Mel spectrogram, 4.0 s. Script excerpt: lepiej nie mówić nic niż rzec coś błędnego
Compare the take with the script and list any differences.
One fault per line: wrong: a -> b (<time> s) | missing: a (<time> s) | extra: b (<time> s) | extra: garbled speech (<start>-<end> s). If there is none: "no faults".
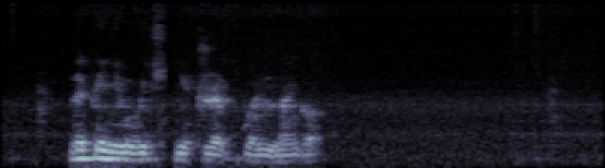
missing: nic (1.1 s)
missing: coś (1.6 s)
